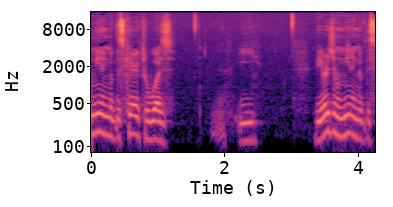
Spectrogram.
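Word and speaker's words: 衣: And the semantic element, using the magenta color to highlight now, this is pronounced yi, and it means clothes.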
